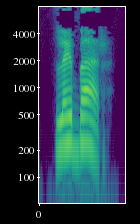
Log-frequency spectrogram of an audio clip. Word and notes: lebar: indonesian

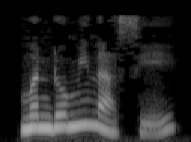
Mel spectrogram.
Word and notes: mendominasi: Indonesian

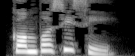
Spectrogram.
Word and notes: komposisi: Indonesian

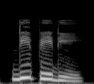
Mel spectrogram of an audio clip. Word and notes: dpd: Indonesian

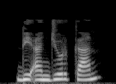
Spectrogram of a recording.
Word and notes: dianjurkan: Indonesian

